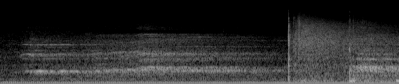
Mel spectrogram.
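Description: A volleyball player serves with a sharp slap of the hand on the ball.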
